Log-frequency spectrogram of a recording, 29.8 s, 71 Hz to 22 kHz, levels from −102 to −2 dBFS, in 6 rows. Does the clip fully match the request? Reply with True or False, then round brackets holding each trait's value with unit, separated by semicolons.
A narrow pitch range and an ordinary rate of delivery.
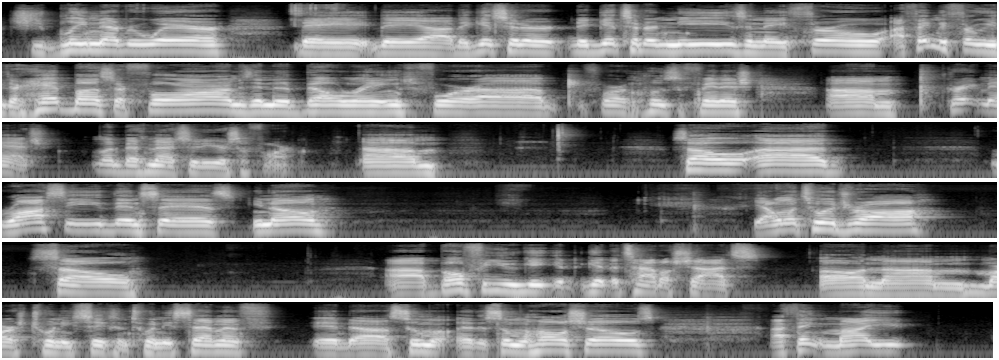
False (3.4 semitones; 180 wpm)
